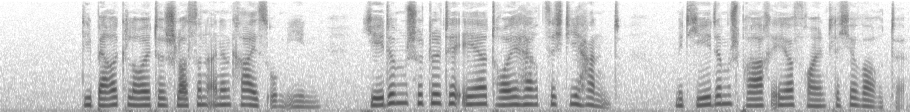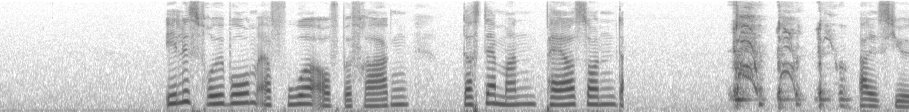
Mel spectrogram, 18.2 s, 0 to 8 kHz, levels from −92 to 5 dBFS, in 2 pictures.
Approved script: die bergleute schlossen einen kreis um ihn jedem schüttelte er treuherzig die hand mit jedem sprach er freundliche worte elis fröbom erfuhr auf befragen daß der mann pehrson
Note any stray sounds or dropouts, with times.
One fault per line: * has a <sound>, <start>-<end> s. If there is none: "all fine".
* has a laugh, 16.4-17.6 s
